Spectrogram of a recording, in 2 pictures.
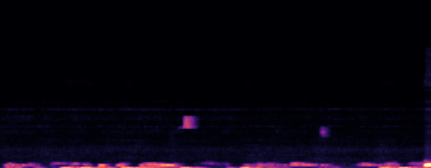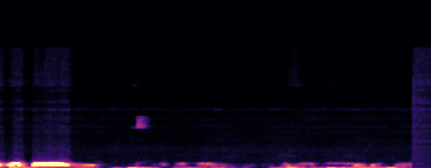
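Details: Spotted dove decoy cooing to lure wild doves: soft, scattered low coos, then one loud burst of rolling, hoarse coo notes near the middle, with deep low thumps repeating throughout.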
